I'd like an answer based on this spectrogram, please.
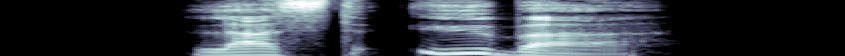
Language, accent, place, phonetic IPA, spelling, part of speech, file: German, Germany, Berlin, [ˌlast ˈyːbɐ], lasst über, verb, De-lasst über.ogg
- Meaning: inflection of überlassen: 1. second-person plural present 2. plural imperative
